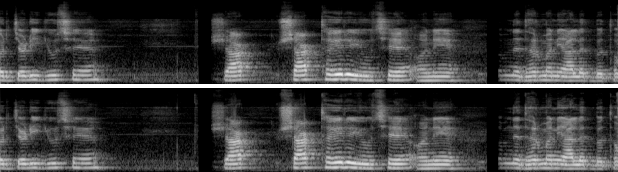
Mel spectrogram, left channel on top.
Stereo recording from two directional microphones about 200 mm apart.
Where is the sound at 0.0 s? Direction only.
20° left (ahead or behind).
